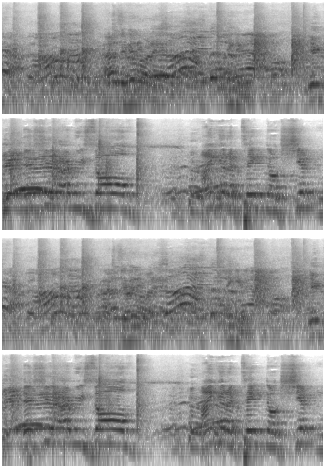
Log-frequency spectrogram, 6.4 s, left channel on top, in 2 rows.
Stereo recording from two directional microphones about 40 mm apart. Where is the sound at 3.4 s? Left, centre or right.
Centre.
